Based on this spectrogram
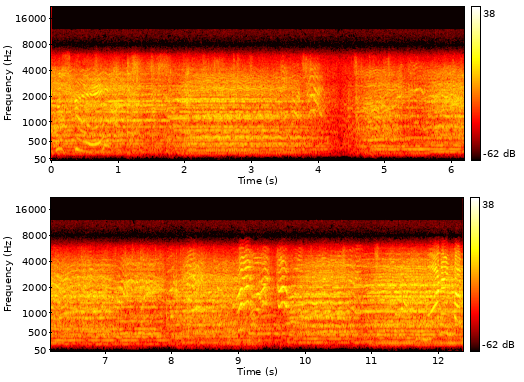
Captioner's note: sounds of happy voices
